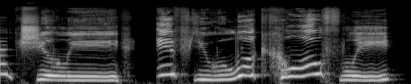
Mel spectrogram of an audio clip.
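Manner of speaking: most antagonizing voice, very high and slow. Doing an impression during a debate over who counts as a prince: antagonizing impression. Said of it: "as I do that impression".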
